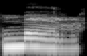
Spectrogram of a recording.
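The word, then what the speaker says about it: mère: बता रही हूं उसमें कुछ में तो आर को प्रोनाउंस किया जाता है अर अर आर is pronounced as अर but some times it's silent तो इट्स लाइक मै मै सो दे नॉ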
